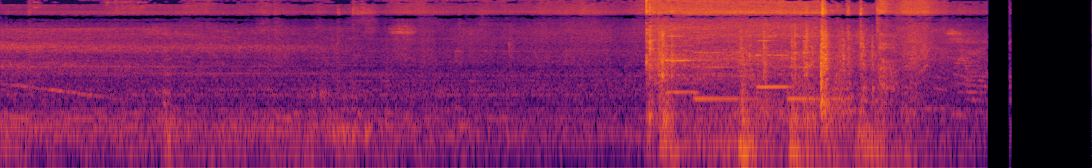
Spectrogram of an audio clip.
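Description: A train rumbles steadily as it rolls along.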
